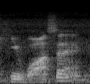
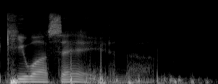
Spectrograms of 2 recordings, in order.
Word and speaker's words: Kiwase: We're here in the studio with Kiwase, is that right? Yeah, that's right. Kiwase.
